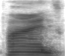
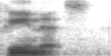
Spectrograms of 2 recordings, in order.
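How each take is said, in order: First: The surname is said as one syllable. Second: The surname is said as two syllables. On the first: This is the habitual way of saying it. The speaker calls it wrong. "I keep calling him Pines because that's how I'm pronouncing him my whole life" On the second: This is the proper way of saying it. The speaker calls it right. "the proper pronunciation of his name is"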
